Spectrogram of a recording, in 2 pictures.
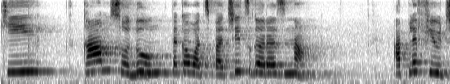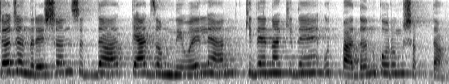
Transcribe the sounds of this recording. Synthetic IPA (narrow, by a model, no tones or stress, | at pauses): ki | kamsod̪ʱuːŋkt̪jakaʋət͡spat͡ɕiːt͡sɡəɾəd͡zna | a̰pljafjut͡ɕəɾd͡ʑənɾeɕənsud̪ʱːat̪jad͡zəmniʋəjljankit̪̬ɛ̃nakit̪̬ɛ̃ut̪pad̪ənkəɾũːŋkɕəkt̪a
